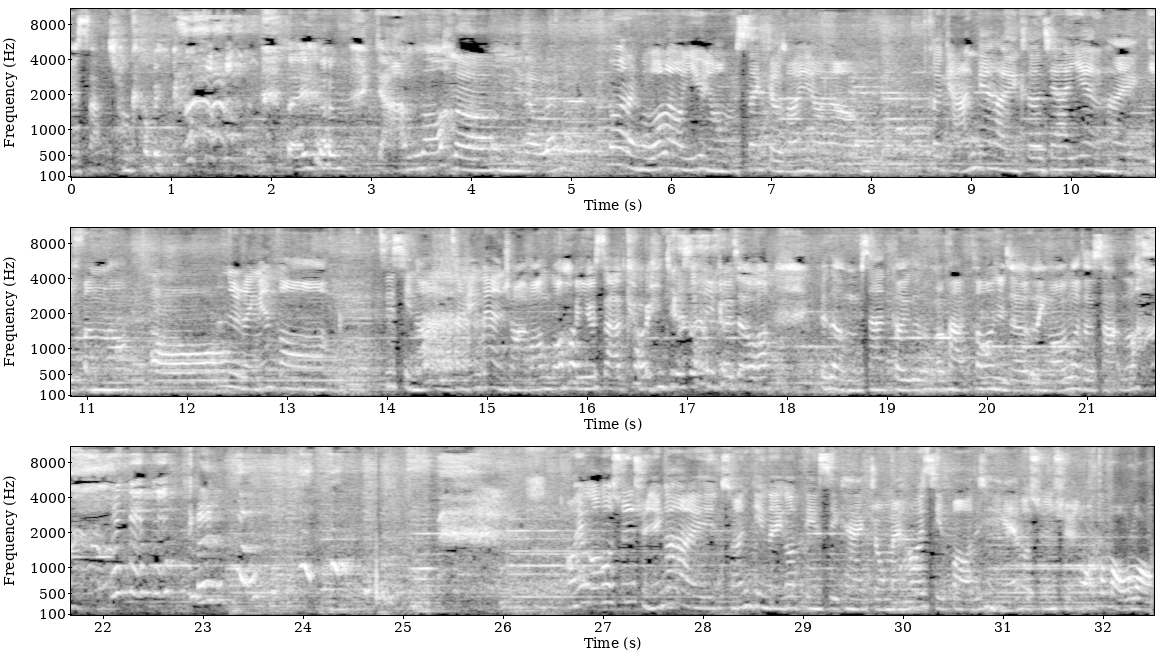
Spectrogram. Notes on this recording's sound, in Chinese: 这次在外面录制很吵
